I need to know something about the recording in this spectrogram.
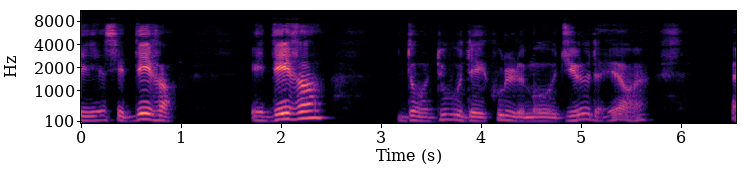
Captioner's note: in french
